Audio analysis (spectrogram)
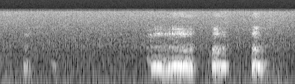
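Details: Miniature bull terrier at home, staring at fish in a tank: a faint short sound, then three low, nasal, whining grumbles in close succession, the first the longest, over steady low hiss.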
